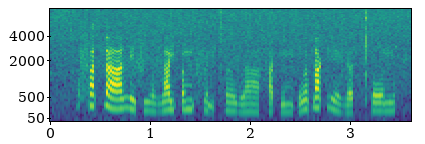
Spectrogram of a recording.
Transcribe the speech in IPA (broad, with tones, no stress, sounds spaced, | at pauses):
f a˦˥ t̚ ɗ aː˨˦ z i˧˩ f i̤˨˩ ə̯ z a˧ j ʔ ə˧ m f ɨ̰˧˨ n t̪ʰ ə̤ː˨˩ w l a̤ː˨˩ h a˨˩ k̚ m ə˧˩ m ʔ u˧ ə̯ ɓ a˦˥ k̚ ɣ e̤˨˩ z əː˨˩ t̚ t̪ʰ o˧ n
